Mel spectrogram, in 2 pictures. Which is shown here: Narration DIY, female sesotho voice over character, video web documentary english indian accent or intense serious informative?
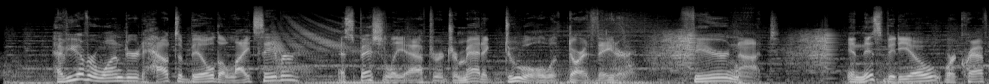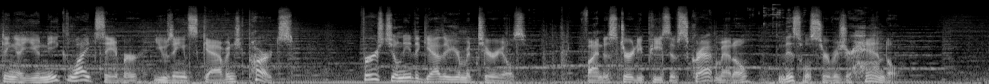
Narration DIY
